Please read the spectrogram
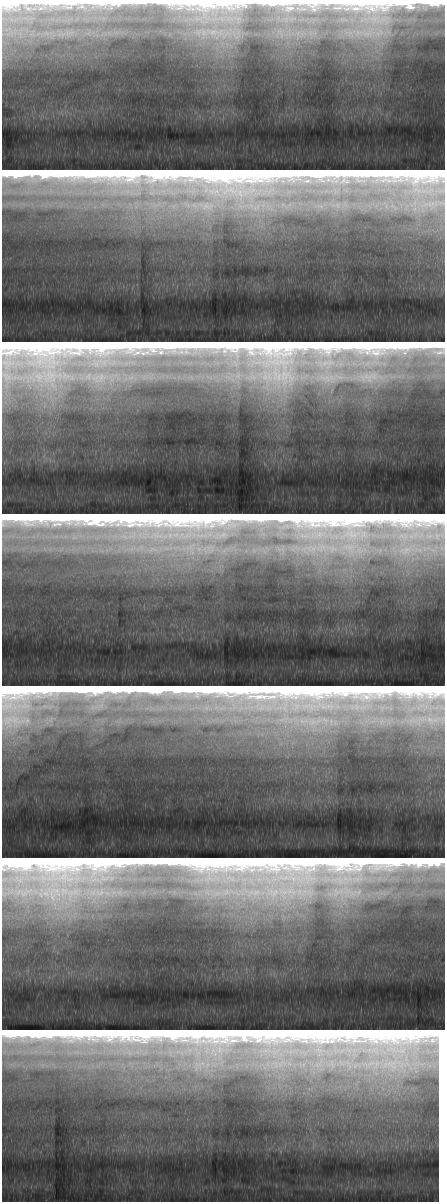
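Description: Radio-controlled short course trucks racing on a dirt track: a steady mix of small motors and tyres on dirt, with a couple of sharp knocks about a third of the way in and near the end.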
